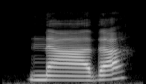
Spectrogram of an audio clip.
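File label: "nada", Spanish, female, slow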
